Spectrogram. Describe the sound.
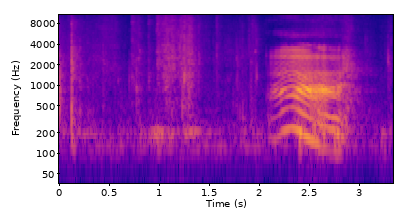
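Paper rustles and crinkles in a few dry bursts as a letter is opened, followed by a brief drawn-out vocal sound from a voice.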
